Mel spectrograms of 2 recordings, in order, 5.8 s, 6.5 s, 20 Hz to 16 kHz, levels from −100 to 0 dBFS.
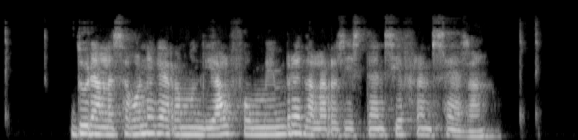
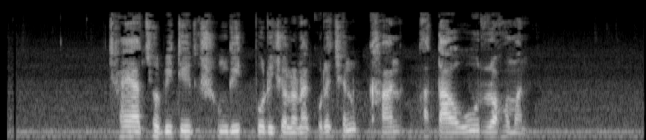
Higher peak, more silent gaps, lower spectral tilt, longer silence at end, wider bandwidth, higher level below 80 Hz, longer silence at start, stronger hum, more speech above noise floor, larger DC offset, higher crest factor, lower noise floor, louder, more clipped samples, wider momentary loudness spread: about the same, -6 dBFS vs -4 dBFS; neither; about the same, -4.5 dB/octave vs -5 dB/octave; second, 0.8 s vs 1.1 s; second, 9.2 kHz vs 11 kHz; about the same, -70 dBFS vs -72 dBFS; first, 0.7 s vs 0.2 s; neither; first, 35 dB vs 25 dB; neither; about the same, 20 dB vs 22 dB; first, -60 dBFS vs -49 dBFS; about the same, -25 LUFS vs -25 LUFS; neither; about the same, 9 LU vs 11 LU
